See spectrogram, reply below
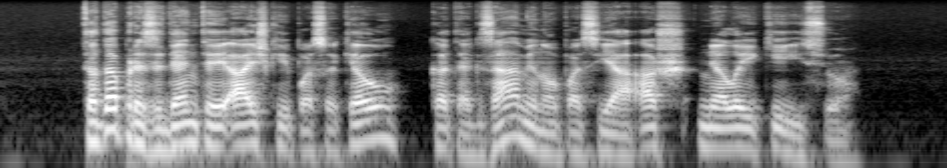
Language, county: Lithuanian, Kaunas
